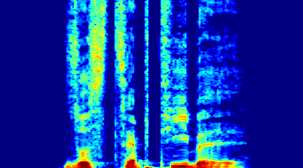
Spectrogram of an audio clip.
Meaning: susceptible
- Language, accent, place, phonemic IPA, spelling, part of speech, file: German, Germany, Berlin, /zʊst͡sɛpˈtiːbl̩/, suszeptibel, adjective, De-suszeptibel.ogg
